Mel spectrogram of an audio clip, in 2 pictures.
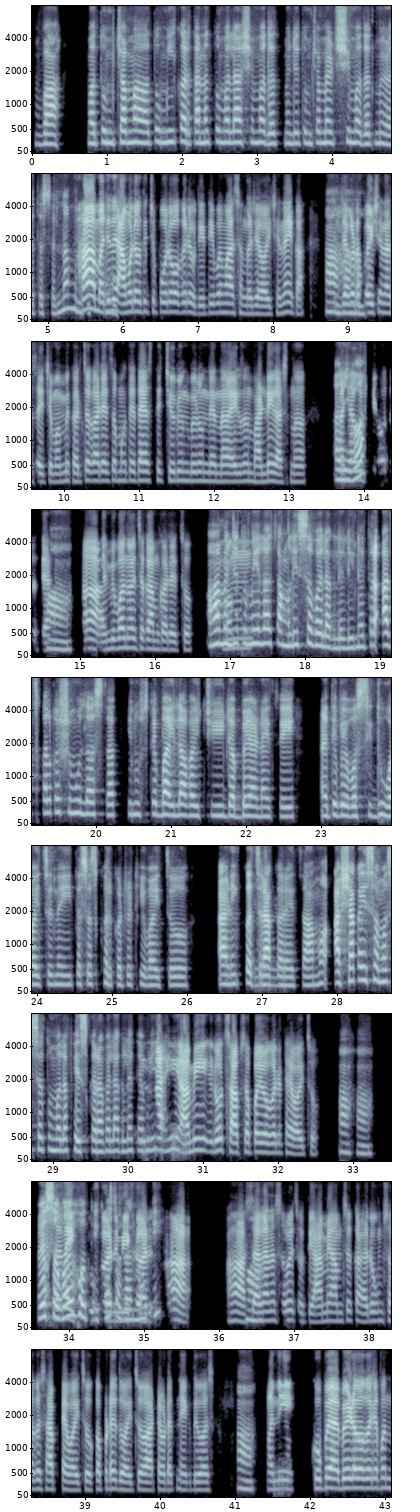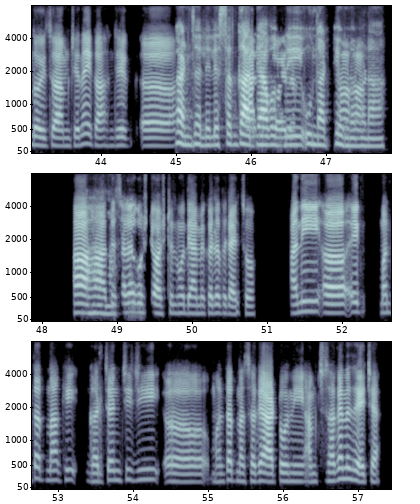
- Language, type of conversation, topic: Marathi, podcast, पहिल्यांदा घरापासून दूर राहिल्यावर तुम्हाला कसं वाटलं?
- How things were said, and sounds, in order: in English: "मेट्सची"; other background noise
